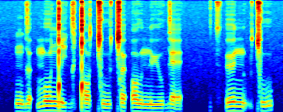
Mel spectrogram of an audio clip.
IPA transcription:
ŋ ɡ ə ʔ m o ŋ͡ǃ i ɡ ə ǃ ɔ ǀ u ǀ œ ʔ ɔ u̯ n y u̯ ɡ ɛ | t͡sʼ ø n ṵ ǀ u

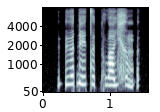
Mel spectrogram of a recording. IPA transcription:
ʔ ɨ˨˦ ə̯ ɗ e˨˦ t̪ ə˨˩ t̚ k w a˨˦ j x ə̰˧˨ m ʔ

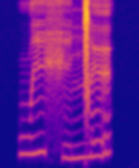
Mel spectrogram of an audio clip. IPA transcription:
w i x i ŋ͡ǀ ɪ

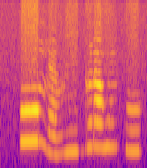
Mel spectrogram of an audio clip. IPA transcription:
oː˦ ŋ ɛ̃˨ v iː˧ ɡ ə˦ ɾ ã˦ w ũ˦ k͡p u˧

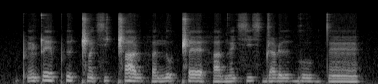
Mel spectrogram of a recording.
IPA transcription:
pʼ ẽ ʈ e pʰ ɨ ǁ ɐ̃ sʲ ɨ ǁ a ɳ h ɐ n u ǁ ɛ h a d ɛ̃ sʲ e sʲ d a ɽ ɨː ɡ uː ɡ t ɛ̃

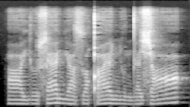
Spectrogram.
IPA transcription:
ɑː j ø ɬ æ nʲ ɑː s u qʼ æ ɲ ɯ n d æ ɕ ɑ

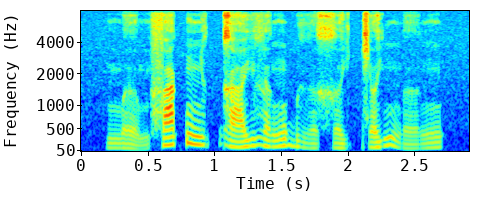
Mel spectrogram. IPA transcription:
m əː˨˩˨ m f a˦˥ k̚ ɲ ə˦˥ k̚ ɣ a˧˥ j l ə˧˥ ŋ ɓ ɨ˨˩ ə̯ x ə˨˩ j c ə˧˥ j ŋ ə˧˥ ŋ

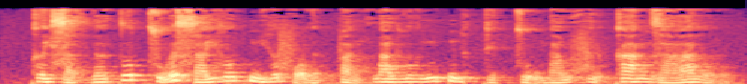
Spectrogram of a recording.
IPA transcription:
k ə˧ j z a˨˩ t̚ l əː˧ t̪ o˦˥ t̚ s ṵ˧˥ ə̯ s a˨˦ j l o˦˥ p̚ ɲ i˨˦ ə̯ f ɔ̰˧˨ l əː˨˩ k̚ f a˧˩ ŋ h w a˧ w l u˧ ə̯ ŋ ə˦˥ p̚ ŋ ḭ˧˨ ə̯ k e˨˩ k̚ s ṵ˧˨ ə̯ ŋ a˨˦ w f ɨ̰˧˨ ə̯ k a˧ ŋ z aː˨˦ l o˧˩˨

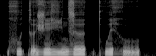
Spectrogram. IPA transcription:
xʷ e k ə̰ ʒ e ɣ i n z ə | kʷʰ e h ṵ

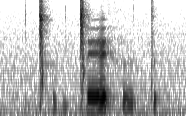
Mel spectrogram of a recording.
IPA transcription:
ǀʰ ə̤ ɡ ǀ ɛ h ə̤ t

